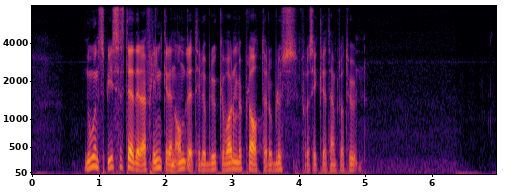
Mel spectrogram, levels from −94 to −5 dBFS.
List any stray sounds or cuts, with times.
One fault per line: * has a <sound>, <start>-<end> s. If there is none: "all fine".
all fine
